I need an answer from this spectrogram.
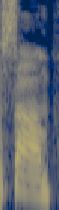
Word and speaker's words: psalm: Silent होगा। तब यहाँ हम इसे क्या पढ़ेंगे? शाम।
